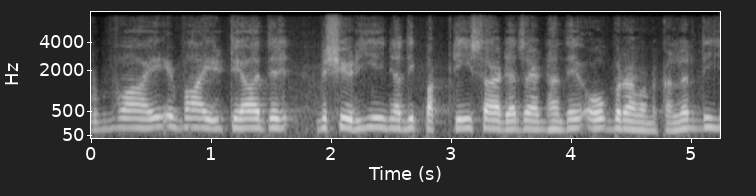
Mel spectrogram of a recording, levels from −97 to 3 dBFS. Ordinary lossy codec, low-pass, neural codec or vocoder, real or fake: none; 7.2 kHz; codec, 16 kHz in and 24 kHz out, 0.6 kbps, FocalCodec, streaming, 2048 codes; fake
